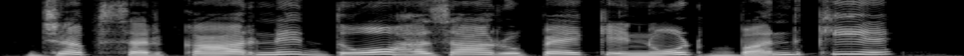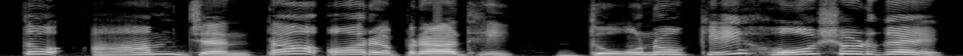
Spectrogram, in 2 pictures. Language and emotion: Hindi, surprised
